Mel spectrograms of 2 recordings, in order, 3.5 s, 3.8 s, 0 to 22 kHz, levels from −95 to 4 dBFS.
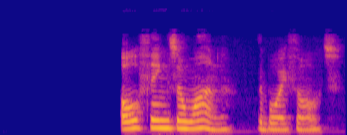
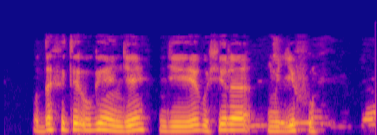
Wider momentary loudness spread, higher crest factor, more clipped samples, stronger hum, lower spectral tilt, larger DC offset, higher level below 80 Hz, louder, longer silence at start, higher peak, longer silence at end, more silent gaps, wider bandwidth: about the same, 13 LU vs 11 LU; about the same, 18 dB vs 14 dB; neither; neither; about the same, -6 dB/octave vs -7 dB/octave; neither; second, -64 dBFS vs -56 dBFS; about the same, -19 LUFS vs -17 LUFS; first, 1.2 s vs 0.35 s; about the same, -4 dBFS vs -2 dBFS; about the same, 0.1 s vs 0 s; neither; about the same, 8 kHz vs 7.6 kHz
